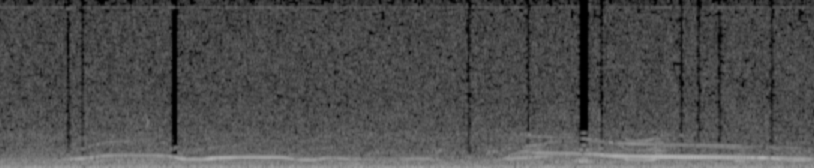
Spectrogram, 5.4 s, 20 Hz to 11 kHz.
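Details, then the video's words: Wolves howling in Estonia on 27 December 2017: long, wavering tonal howls that dip and rise, one voice for about three seconds, then two or more voices overlapping in a brighter chorus, over steady low background hiss. "Kulgur Estonia 2017 12 27 Howling"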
